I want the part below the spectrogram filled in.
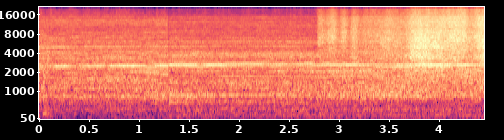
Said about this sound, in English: I'm just going to hit it with my heat gun real quick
